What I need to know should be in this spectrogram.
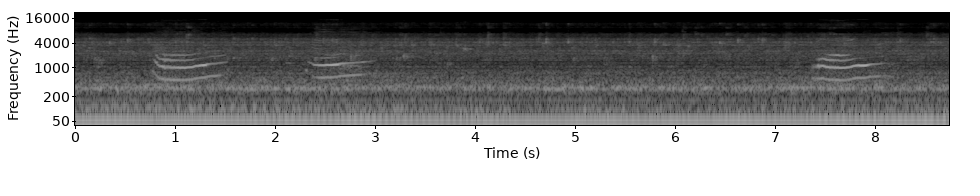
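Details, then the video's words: Kitten sisters Sisko and Mila talking to each other on a Tiny Kittens Society rescue cam: three clusters of quick, bending chirp-trills, the last a pair near the end, against a soft continuous room hum. "Tiny Kittens Sisko & Mila trilling and talking to each other"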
